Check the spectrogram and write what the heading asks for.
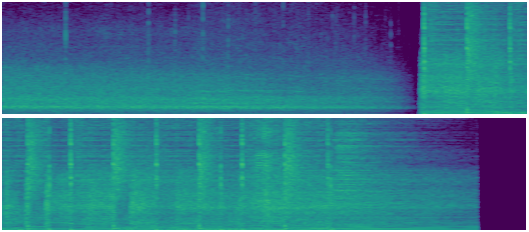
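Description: A large stadium crowd cheering, fading out about four seconds in. The programme's theme music then comes in suddenly and plays on, rhythmic and loud.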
